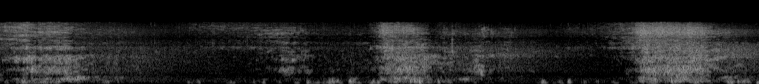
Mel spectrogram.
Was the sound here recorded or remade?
recorded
